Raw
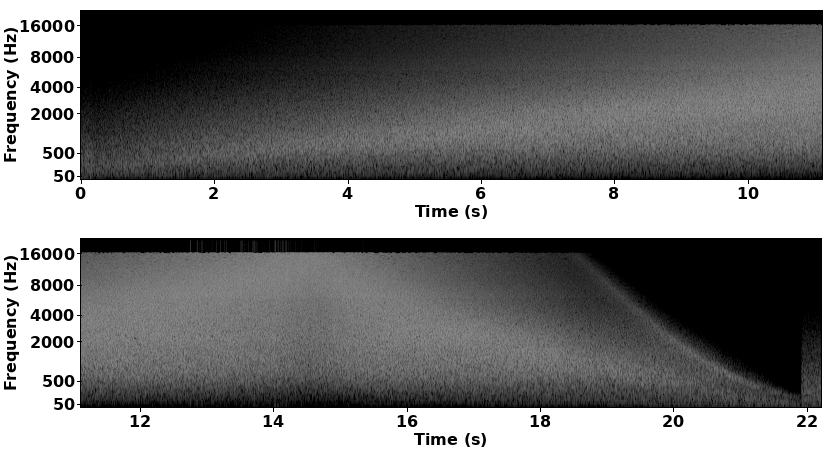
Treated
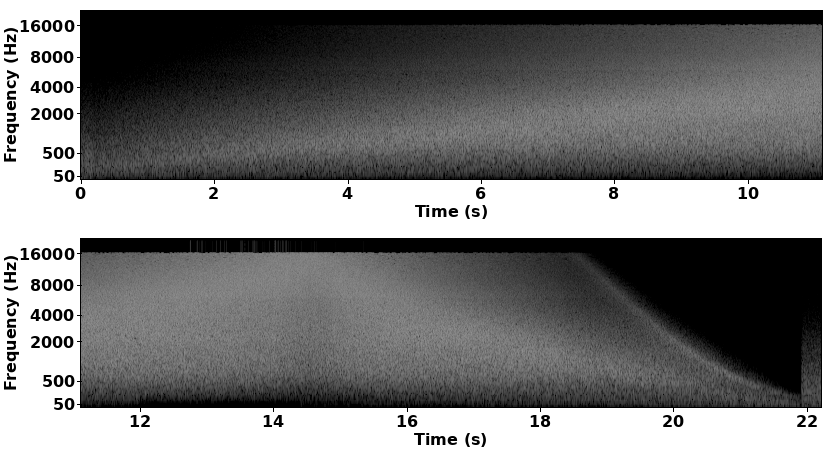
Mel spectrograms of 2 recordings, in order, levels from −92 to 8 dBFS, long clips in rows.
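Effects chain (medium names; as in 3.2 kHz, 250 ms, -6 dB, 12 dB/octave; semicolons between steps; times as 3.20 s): 11.98–14.40 s: high-pass 170 Hz 12 dB/octave; trim +1 dB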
